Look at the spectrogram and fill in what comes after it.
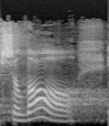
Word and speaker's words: shalal: It's spelled S-H-A-L-A-L, shalal.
